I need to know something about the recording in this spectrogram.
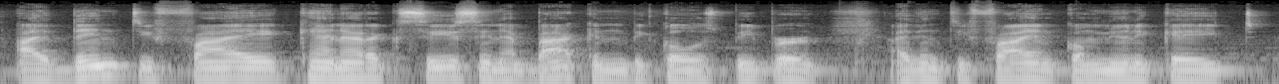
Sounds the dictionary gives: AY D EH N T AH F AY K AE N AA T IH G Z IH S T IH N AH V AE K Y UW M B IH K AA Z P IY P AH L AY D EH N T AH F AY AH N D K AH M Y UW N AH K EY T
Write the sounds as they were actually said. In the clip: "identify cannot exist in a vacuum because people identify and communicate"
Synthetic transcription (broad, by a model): AY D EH N T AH F AY K AE N AA T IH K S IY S IH N AH B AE K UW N B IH K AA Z P IY P AH L AY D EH N T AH F AY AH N K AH M Y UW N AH K EY T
